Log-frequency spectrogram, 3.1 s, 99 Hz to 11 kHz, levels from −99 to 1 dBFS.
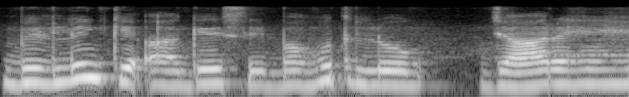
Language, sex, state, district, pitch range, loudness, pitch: Hindi, female, Jharkhand, Ranchi, 175-200 Hz, -18 LUFS, 190 Hz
